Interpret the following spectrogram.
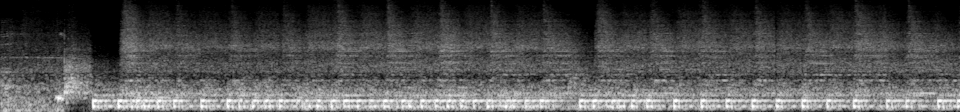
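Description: Lion dance percussion of drum, cymbals and gong, starting about a second in and playing a steady, driving beat with a brief break in the cymbals a little past the middle.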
